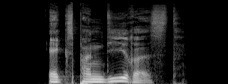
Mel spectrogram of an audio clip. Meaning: second-person singular subjunctive I of expandieren
- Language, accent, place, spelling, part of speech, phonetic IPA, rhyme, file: German, Germany, Berlin, expandierest, verb, [ɛkspanˈdiːʁəst], -iːʁəst, De-expandierest.ogg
